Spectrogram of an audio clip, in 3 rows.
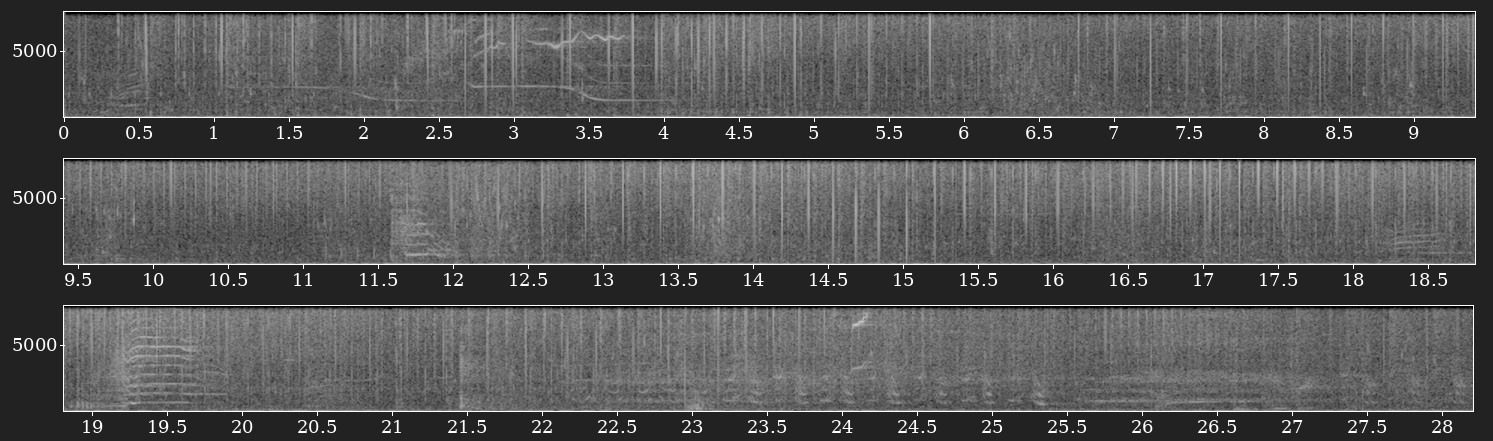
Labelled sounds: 0.3	0.7	killer whale, southern Alaska resident, 0.83 to 6.1 kHz
1.0	4.1	killer whale, southern Alaska resident, 0.87 to 8.0 kHz
11.5	12.2	killer whale, southern Alaska resident, 0.37 to 4.6 kHz
16.9	17.2	killer whale, southern Alaska resident, 0.37 to 2.1 kHz
18.2	18.7	killer whale, southern Alaska resident, 0.55 to 3.3 kHz
19.1	19.8	killer whale, southern Alaska resident, 0.37 to 8.0 kHz
20.3	20.9	killer whale, southern Alaska resident, 0.83 to 3.7 kHz
25.6	26.7	killer whale, southern Alaska resident, 0.41 to 3.1 kHz

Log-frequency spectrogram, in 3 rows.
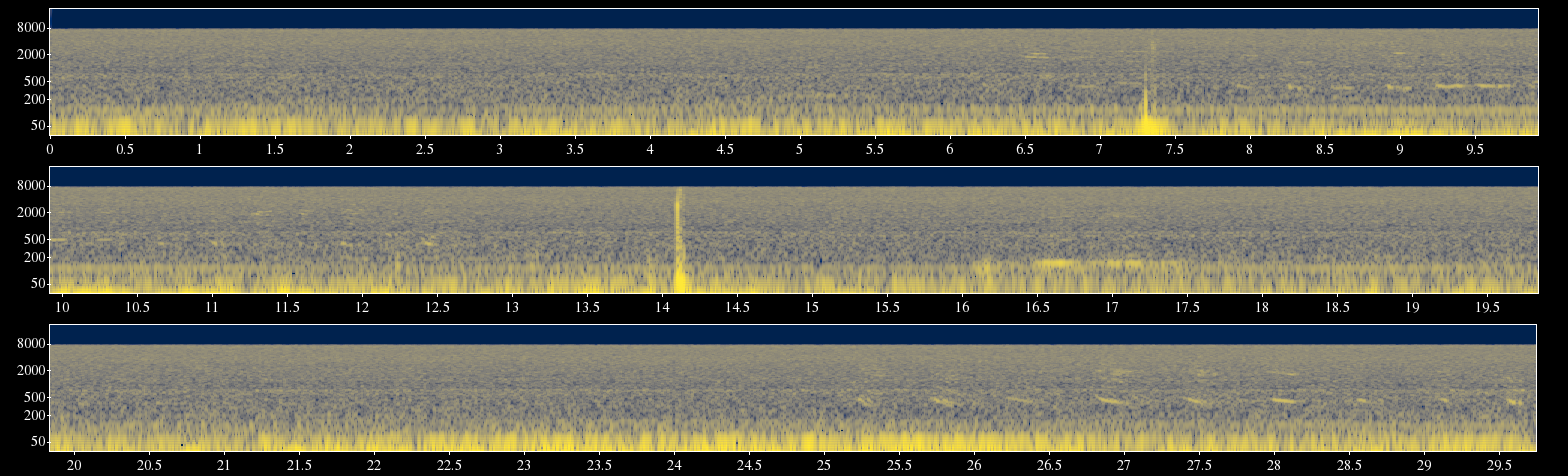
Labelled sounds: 6.5	6.7	humpback whale, 1.7 to 1.9 kHz

